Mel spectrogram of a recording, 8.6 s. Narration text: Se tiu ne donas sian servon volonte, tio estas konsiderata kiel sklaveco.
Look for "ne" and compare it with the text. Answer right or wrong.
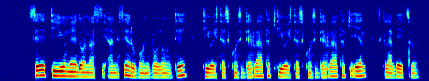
right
